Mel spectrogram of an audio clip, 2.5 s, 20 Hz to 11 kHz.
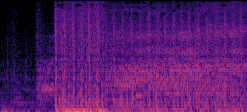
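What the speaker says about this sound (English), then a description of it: "do me a favor and shoot that alien" A sudden loud burst of rapid automatic gunfire shooting an alien in the video game XCOM 2: War of the Chosen, starting abruptly after a quiet moment and continuing as a dense rattling volley.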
